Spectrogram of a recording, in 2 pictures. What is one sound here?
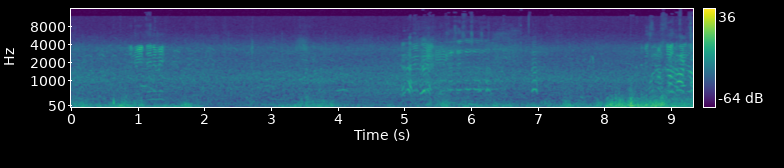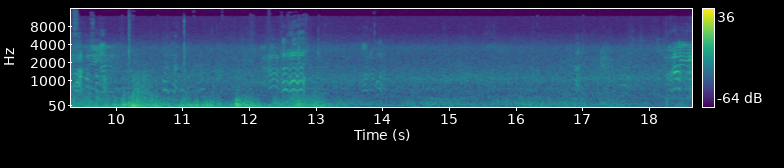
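Young players shout to each other in the distance.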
